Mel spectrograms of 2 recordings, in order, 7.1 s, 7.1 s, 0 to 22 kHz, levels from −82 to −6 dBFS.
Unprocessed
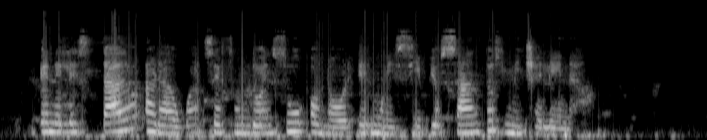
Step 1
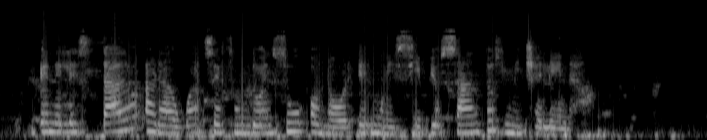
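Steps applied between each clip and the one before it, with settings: compression 2.5:1, threshold -43 dBFS, peak gain reduction 15 dB; trim +2 dB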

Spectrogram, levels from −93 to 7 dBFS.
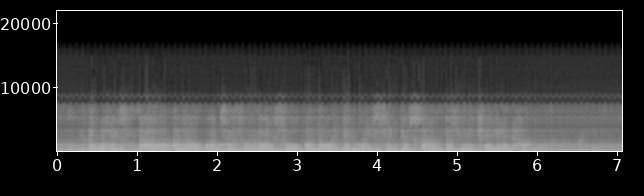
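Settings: spectral levelling over time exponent 0.2; vibrato 13 Hz 52 cents; trim +8 dB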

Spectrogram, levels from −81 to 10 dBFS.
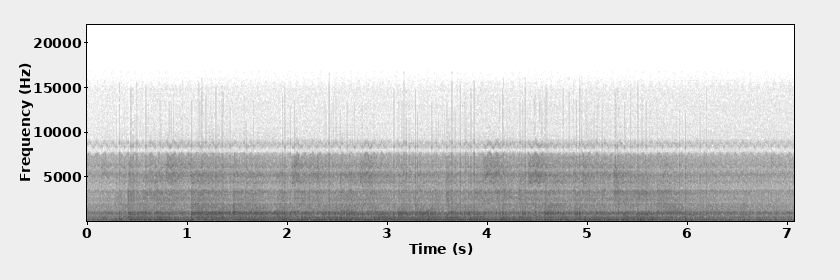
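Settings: Schroeder reverb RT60 3.9 s, DRR 2.5 dB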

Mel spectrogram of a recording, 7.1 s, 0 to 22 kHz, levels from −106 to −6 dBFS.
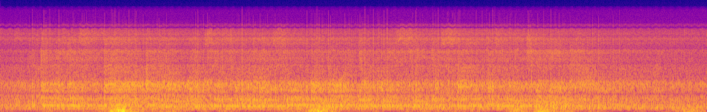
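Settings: wind noise 110 Hz -27 dBFS; trim -1 dB

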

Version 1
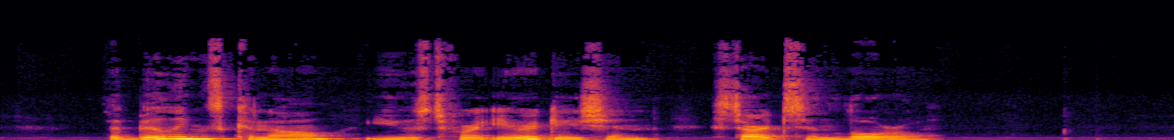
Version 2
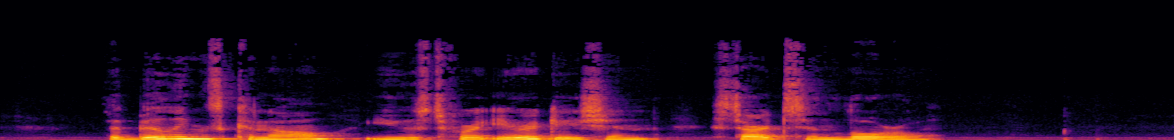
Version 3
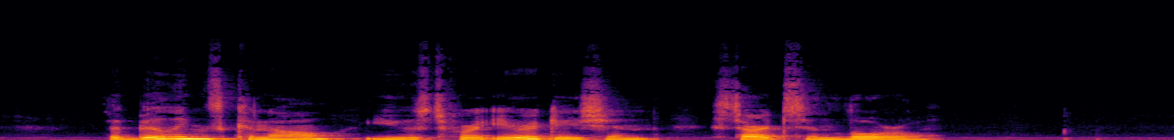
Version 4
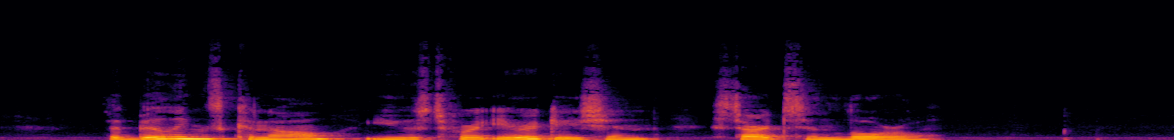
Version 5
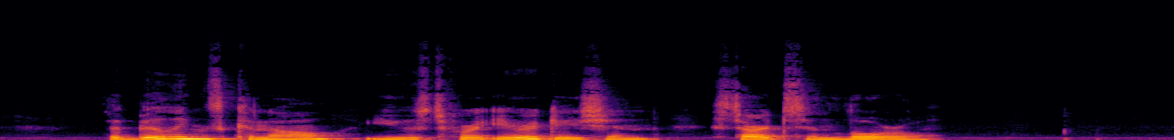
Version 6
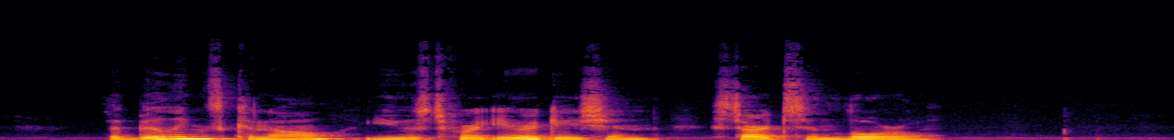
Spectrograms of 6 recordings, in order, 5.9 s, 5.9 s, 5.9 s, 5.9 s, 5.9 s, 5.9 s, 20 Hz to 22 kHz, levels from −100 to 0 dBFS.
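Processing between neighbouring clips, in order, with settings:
treble shelf 2.1 kHz -11 dB; trim +4 dB
low-pass 6.5 kHz 12 dB/octave; trim -3.5 dB
high-pass 66 Hz 12 dB/octave; trim -2.5 dB
no audible change
level rider gain up to 7 dB

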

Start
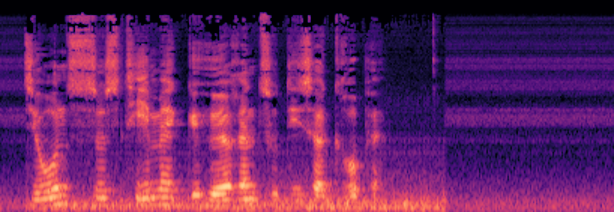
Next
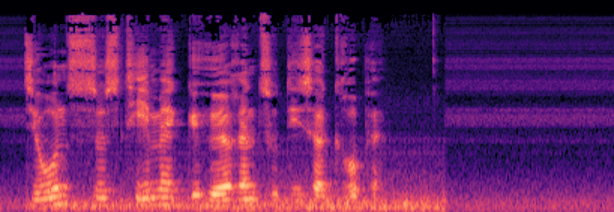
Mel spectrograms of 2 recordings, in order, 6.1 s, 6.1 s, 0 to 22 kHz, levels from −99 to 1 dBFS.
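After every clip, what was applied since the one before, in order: no audible change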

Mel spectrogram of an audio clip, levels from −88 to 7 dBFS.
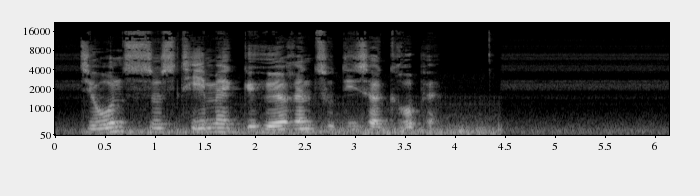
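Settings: high-pass 92 Hz; trim -6.5 dB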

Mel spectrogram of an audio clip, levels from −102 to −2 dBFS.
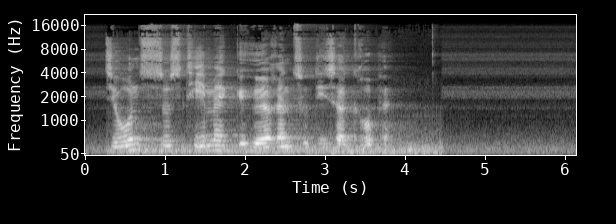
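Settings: plate-style reverb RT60 1.5 s, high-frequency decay 1×, DRR 15.5 dB; trim +6.5 dB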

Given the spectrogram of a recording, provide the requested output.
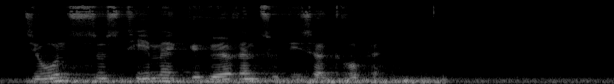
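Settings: FFT filter 180 Hz 0 dB, 420 Hz -15 dB, 770 Hz -13 dB, 1.9 kHz -14 dB, 3.6 kHz -21 dB, 6.5 kHz -27 dB, 11 kHz +6 dB; trim -9 dB

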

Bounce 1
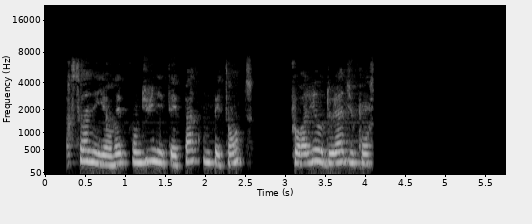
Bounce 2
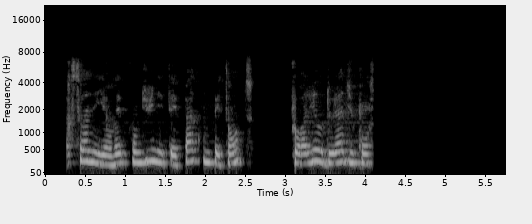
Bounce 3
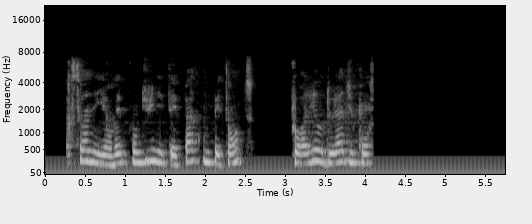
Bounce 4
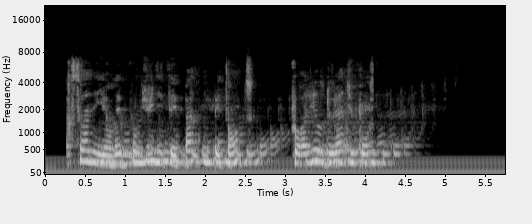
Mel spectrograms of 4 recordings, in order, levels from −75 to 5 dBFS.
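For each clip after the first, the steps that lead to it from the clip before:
compression, threshold -23 dBFS, peak gain reduction 7.5 dB
hum 60 Hz, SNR 18 dB; trim +7.5 dB
repeats whose band climbs or falls 131 ms, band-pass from 170 Hz, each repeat 0.7 oct, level -2.5 dB; trim +3.5 dB

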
